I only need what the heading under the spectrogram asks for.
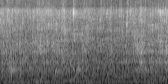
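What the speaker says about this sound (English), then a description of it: "Boiling water across the top of the watercress." Boiling water poured over watercress, a steady hissing, splashing stream with no talk, fairly soft and continuous with one small clink partway through.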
